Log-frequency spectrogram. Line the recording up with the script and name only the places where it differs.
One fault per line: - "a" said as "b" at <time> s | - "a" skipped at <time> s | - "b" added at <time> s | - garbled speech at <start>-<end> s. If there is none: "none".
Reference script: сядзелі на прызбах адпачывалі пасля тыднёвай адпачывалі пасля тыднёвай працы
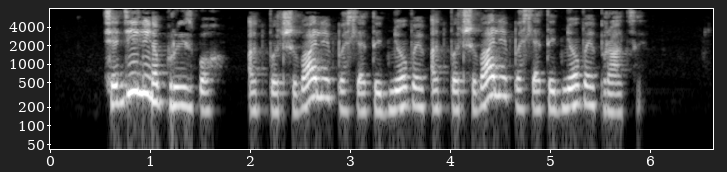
none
